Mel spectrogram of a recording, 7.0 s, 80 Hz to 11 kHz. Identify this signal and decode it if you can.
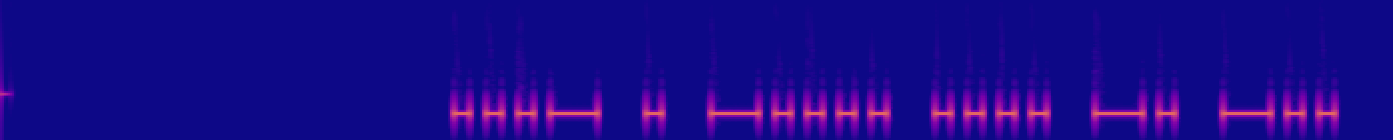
Morse code, heard as a keyed tone, about 16 wpm, 700 Hz. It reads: VE6HND
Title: DXCC-100 Call Signs - 6 Characters - Repeated 2x - 15wpm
